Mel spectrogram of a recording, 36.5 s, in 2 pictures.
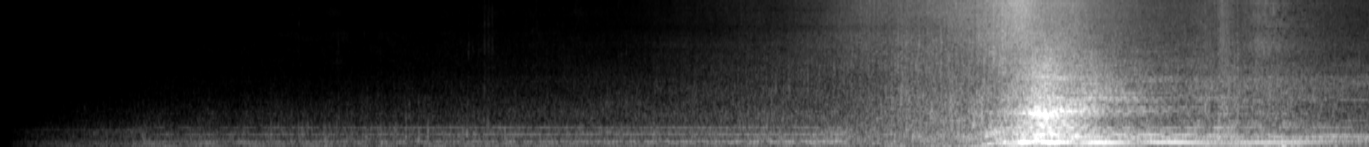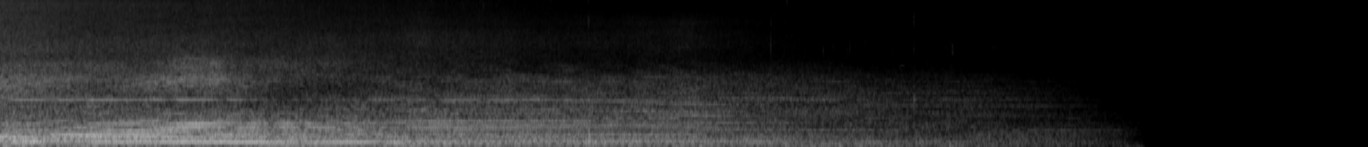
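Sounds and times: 
Ranger boat passing by fast with acceleration: 0:00.8 - 0:32.5
shore wash at tail: 0:06.9 - 0:28.4.

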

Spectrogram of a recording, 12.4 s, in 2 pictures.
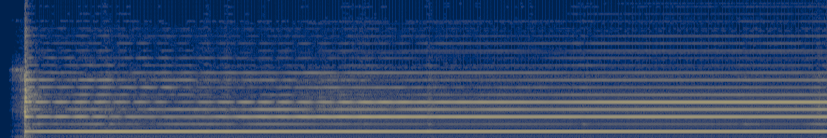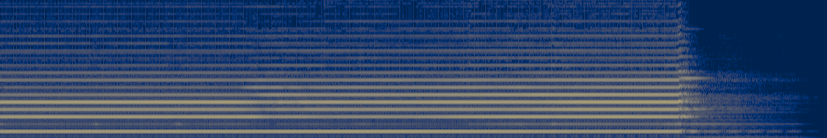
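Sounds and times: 
electric guitar feedback: 0:00.1 - 0:12.3.

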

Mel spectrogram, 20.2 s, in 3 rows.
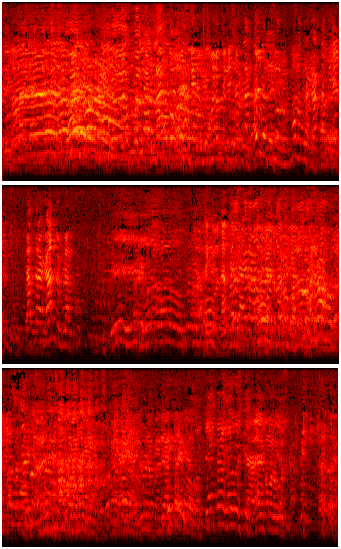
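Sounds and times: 
male crowd walla at a cockfight: 0:00.0 - 0:20.2
laughter: 0:11.0 - 0:16.2, 0:19.4 - 0:20.2.

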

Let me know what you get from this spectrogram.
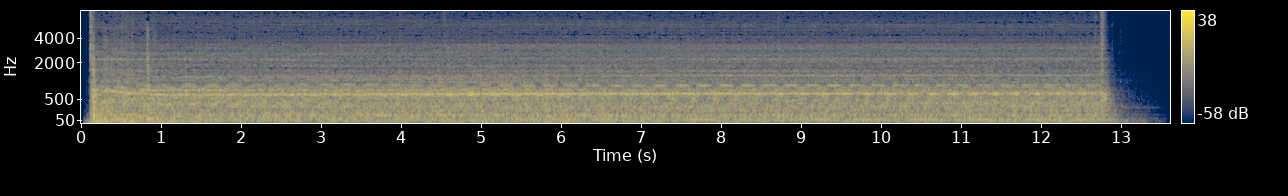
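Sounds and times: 
Humvee trunk pneumatics switching on and off: 0:00.1 - 0:09.0, 0:10.3 - 0:13.0.

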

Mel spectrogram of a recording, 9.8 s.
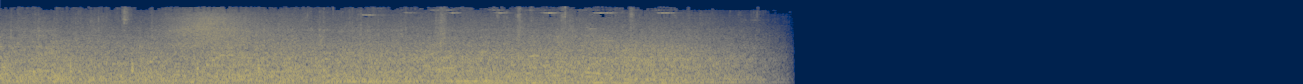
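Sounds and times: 
city traffic at midday: 0:00.0 - 0:06.0.

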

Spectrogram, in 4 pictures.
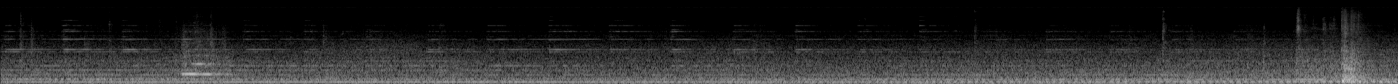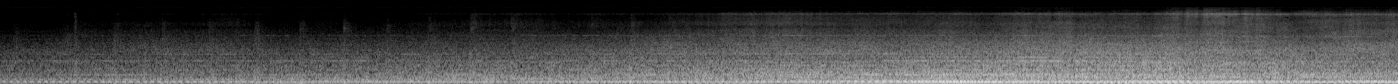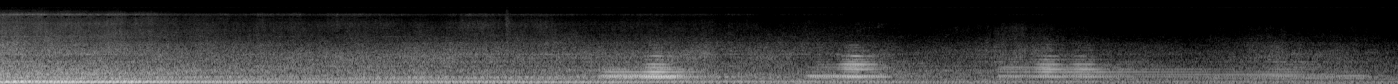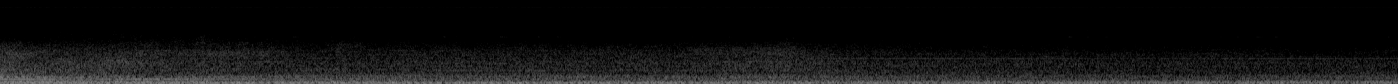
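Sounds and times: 
train idling: 0:00.0 - 0:55.9
train horns: 0:00.2 - 0:06.2, 0:18.6 - 0:42.3.

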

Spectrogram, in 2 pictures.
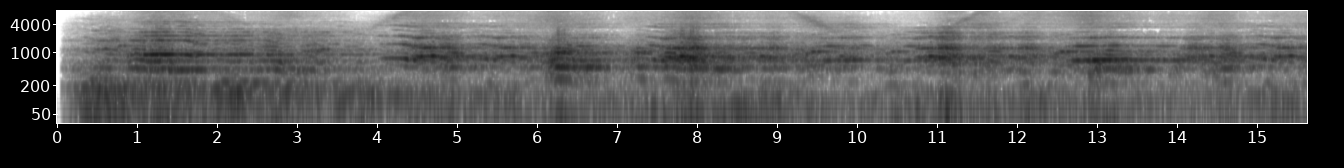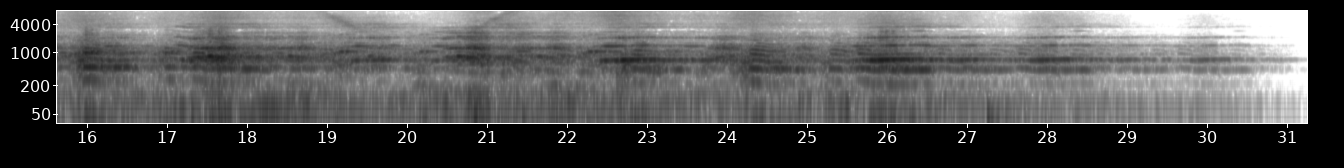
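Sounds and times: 
alien cry echoing: 0:00.1 - 0:30.3
ambience: 0:00.1 - 0:30.4.

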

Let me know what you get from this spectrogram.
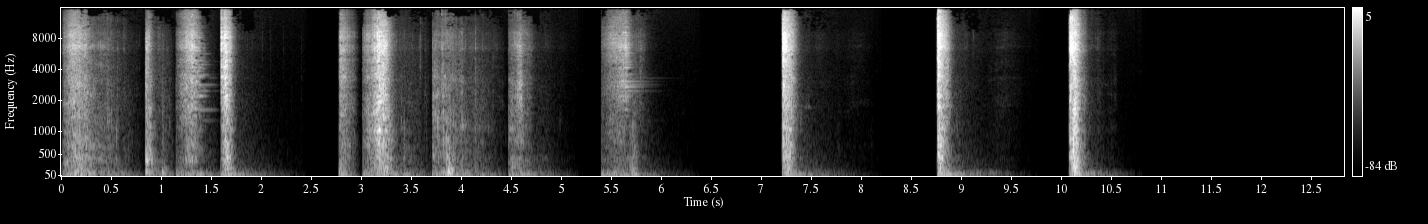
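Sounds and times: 
shovel digging dirt: 0:00.0 - 0:01.8, 0:02.8 - 0:03.5, 0:07.2 - 0:07.5, 0:08.8 - 0:09.0, 0:10.1 - 0:10.4.

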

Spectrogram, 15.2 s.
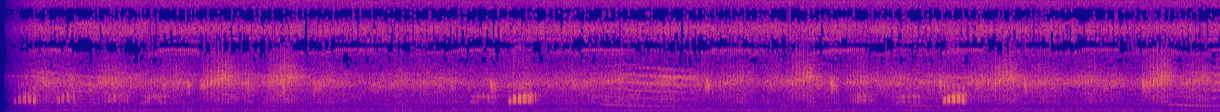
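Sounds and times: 
frogs calling with pulsed croaks and trills: 0:00.0 - 0:15.2.

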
